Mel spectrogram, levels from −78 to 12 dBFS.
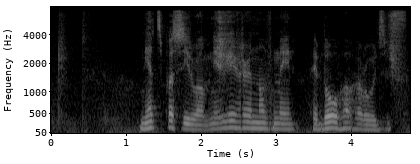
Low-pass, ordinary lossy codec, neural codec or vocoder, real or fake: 7.2 kHz; none; codec, 16 kHz, 0.5 kbps, X-Codec, HuBERT features, trained on LibriSpeech; fake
